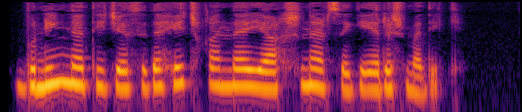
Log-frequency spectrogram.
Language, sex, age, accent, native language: Uzbek, female, 18-24, Toshkent shahri, Uzbek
